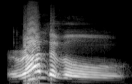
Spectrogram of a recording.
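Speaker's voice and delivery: "rendezvous" slowly stretched out as rahn-day-voo; "rendezvous" drawn out with the z and s silent; careful pronunciation. Shown as a demonstration. Teacher recapping the first word for viewers, slow and careful. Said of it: "as you can see on the screen".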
